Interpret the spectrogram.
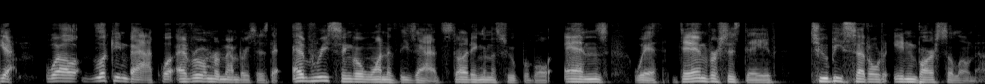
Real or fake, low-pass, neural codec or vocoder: fake; 7.2 kHz; codec, 16 kHz in and 24 kHz out, 2.2 kbps, FireRedTTS-2 codec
